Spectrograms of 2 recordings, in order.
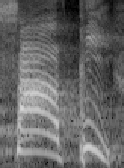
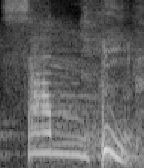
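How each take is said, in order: First: It is said without an m before the p. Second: It is said with an m before the p. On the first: "Udah jelas tulisannya sapi" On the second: "masih dikasih M"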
